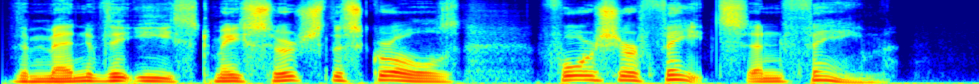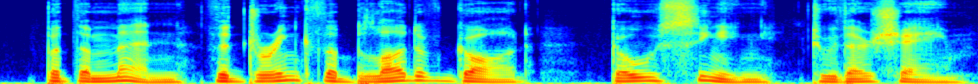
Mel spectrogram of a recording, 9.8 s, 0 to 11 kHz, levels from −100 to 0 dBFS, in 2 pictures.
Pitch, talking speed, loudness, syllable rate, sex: 120 Hz, 170 wpm, -19 LUFS, 3.9 syllables/s, male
